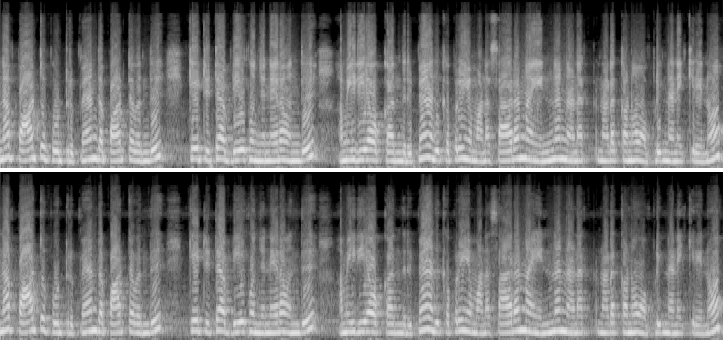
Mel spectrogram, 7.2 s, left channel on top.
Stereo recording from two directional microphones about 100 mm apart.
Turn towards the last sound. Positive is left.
turn(degrees=30)  # may be behind; listen again after turning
